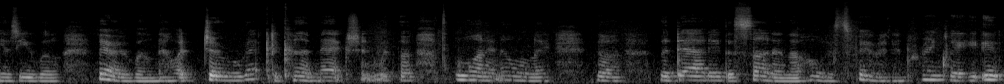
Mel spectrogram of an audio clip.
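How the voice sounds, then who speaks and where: A righteous, ignorant Karen mother, played by a woman for an ASMR comedy roleplay. She preaches scripture slowly and condescendingly in a slightly low voice, leaning on words and slipping into whispers. There is some noise behind her. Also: a little mellow, lightly acted, rough recording. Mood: condescending, accusing. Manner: condescending, preachy, drawn-out emphatic phrasing with breathy whispering. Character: sanctimonious, scolding, Bible-quoting Karen mother, ignorant and righteous.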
